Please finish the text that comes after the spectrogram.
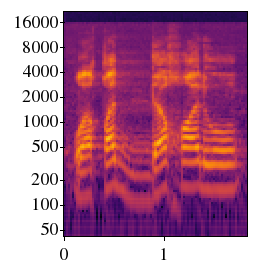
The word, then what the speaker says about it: وقد دخلوا: هنا ندغم الدال الأولى الساكنة في الدال الثانية المتحركة فيصير النطق بدال مشددة، وقد دخلوا وقد دخلوا، ولا نقول وقد دخلوا، هذا فيه صعوبة.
